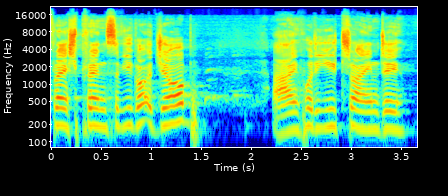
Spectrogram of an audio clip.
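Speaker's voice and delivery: normal talking voice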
